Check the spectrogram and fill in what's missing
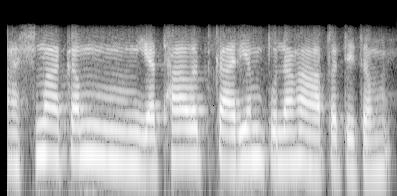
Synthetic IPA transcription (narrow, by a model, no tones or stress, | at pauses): ɐsmaːkɐmjɐt̪ʰaːʋɐt̪kaːɾjɐmpunɐɦɐaːpɐt̪it̪ɐm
